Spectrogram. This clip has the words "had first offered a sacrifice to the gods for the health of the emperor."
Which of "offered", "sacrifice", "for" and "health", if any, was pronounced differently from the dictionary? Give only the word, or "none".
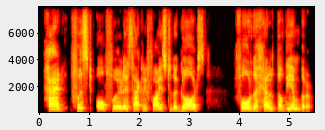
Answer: health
